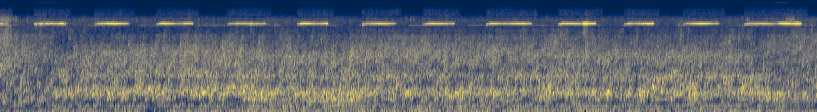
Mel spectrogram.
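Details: Big brown katydid, described as a garden pest, chirping: thin, very high-pitched buzzy pulses in short bursts, about once every second and a half, steady and even throughout over a soft hiss of background noise.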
